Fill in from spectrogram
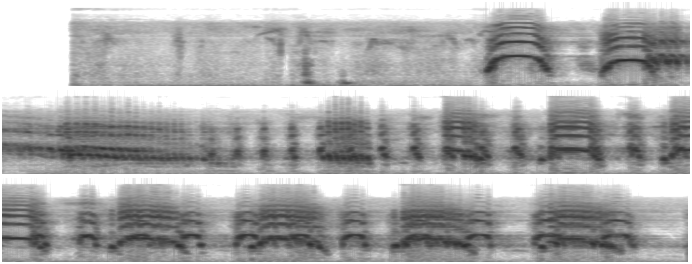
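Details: Sarus crane (Grus antigone) bursting into loud, rapid trumpeting after a quiet start, rhythmic rising-falling notes repeated about every half second, harsh and ringing with strong overtones, some overlapping calls suggesting more than one bird.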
